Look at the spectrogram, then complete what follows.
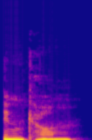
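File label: "income", British English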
